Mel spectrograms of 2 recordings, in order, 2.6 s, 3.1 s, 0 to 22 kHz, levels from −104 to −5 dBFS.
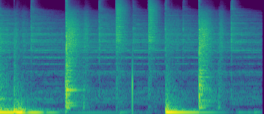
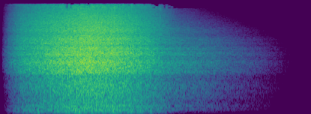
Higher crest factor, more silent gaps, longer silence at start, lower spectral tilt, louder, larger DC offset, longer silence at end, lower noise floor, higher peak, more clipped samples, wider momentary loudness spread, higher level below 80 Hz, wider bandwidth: second, 14 dB vs 20 dB; neither; second, 0 s vs 0.15 s; first, -4.5 dB/octave vs 2.5 dB/octave; second, -21 LUFS vs -13 LUFS; neither; second, 0.25 s vs 1.4 s; second, -40 dBFS vs -73 dBFS; second, -4 dBFS vs 0 dBFS; neither; second, 13 LU vs 17 LU; first, -20 dBFS vs -64 dBFS; about the same, over 20 kHz vs 19.5 kHz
